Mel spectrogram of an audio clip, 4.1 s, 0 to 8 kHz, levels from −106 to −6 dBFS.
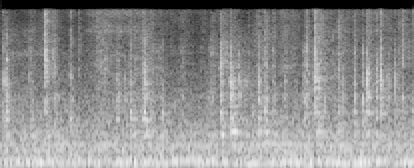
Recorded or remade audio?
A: recorded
